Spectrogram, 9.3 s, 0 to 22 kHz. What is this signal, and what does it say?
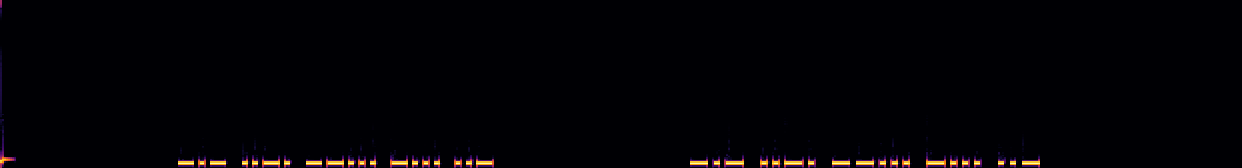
Morse code, heard as a keyed tone, about 28 wpm, 700 Hz. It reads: KF7BU KF7BU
